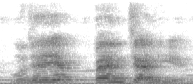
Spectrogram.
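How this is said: The stress is on the word pen. It answers what is wanted. "आपको अ, क्या चाहिए?"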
